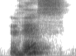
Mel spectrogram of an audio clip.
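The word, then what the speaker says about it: this: قنا بنستخدم الضمائر دي ذس ذوس خد بالنا التي اتش هنا تنطق ذ لازم لساني يطلع وان بين سناني وانا بنطق الساوند ده بستخدم ضمائر الاشاره دي عشان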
